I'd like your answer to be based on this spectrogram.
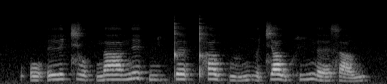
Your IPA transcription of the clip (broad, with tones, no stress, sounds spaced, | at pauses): ʔ o˩ ʔ eː˧˥ t͡ɕ ɤː˧˩ k̚ n aː˧ ŋ eː˥˨ k̚ ɲ i˧ k̚ t̪ ɛː˥˨ k̚ t̪ʰ a˥˨ w p ɯː˩˧ ŋ i˧˩ ə̯ t͡ɕ aː˥˨ w h i˧˥ ŋ ɛː˩˧ s a˩˧ w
